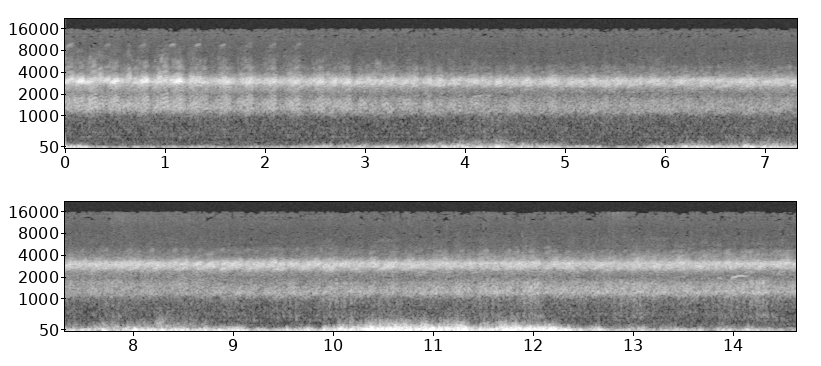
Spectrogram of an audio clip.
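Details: Frog chorus on a summer night: a steady, dense trilling hum of many callers holds through the whole stretch, while low rumbling noise swells and fades beneath it, loudest near the end.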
